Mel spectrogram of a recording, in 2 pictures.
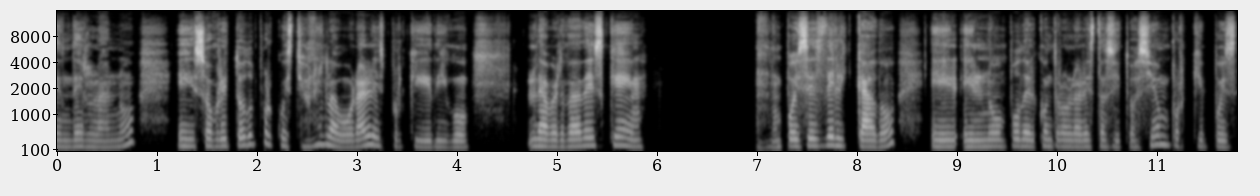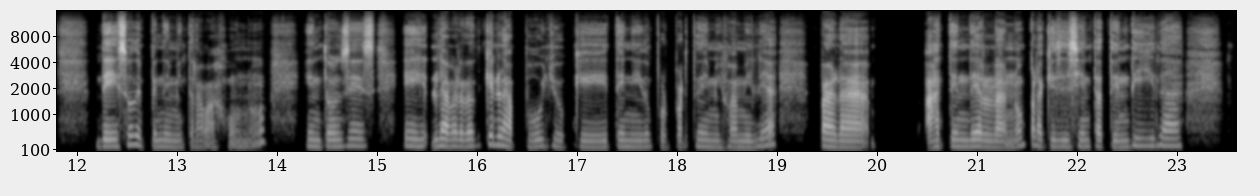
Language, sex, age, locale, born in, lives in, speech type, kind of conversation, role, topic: Spanish, female, 45-49, es-MX, Mexico, Mexico, conversation, podcast, guest, ¿Cómo manejas las interrupciones de tu familia o de tus compañeros de piso cuando estás trabajando o concentrado?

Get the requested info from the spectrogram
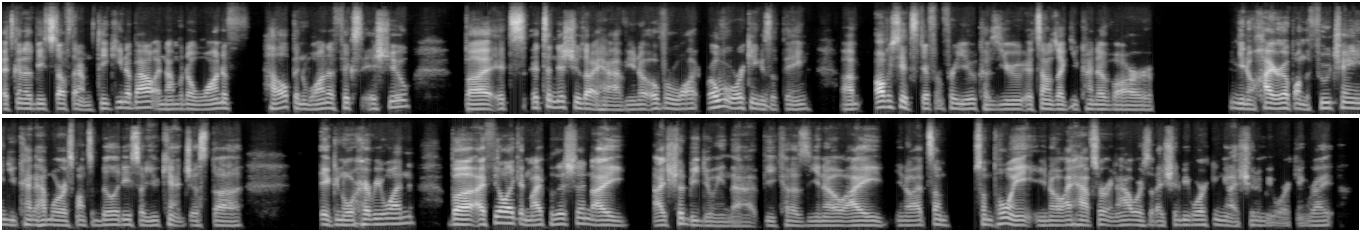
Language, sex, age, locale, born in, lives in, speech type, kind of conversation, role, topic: English, male, 30-34, en-US, United States, United States, conversation, unstructured, none, Which gadget do you rely on most right now, and how does it shape your day?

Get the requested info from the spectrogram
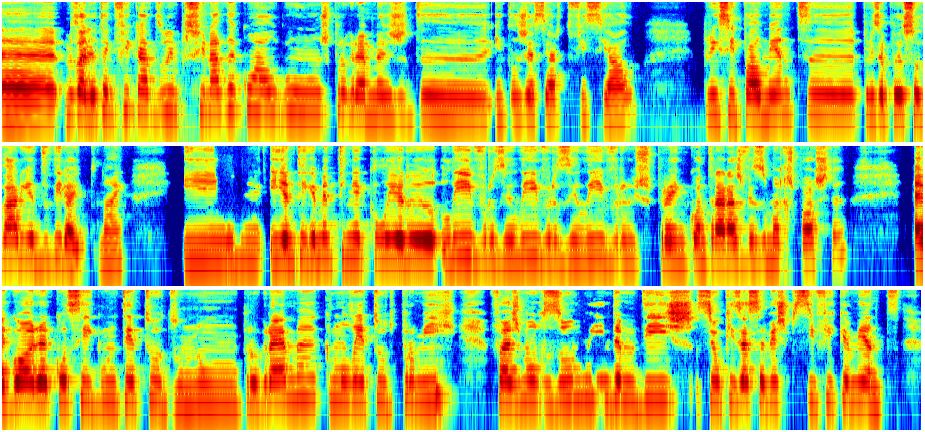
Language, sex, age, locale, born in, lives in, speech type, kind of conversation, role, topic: Portuguese, female, 35-39, pt-PT, Portugal, Portugal, conversation, unstructured, none, Você já ficou impressionado com alguma inovação recente?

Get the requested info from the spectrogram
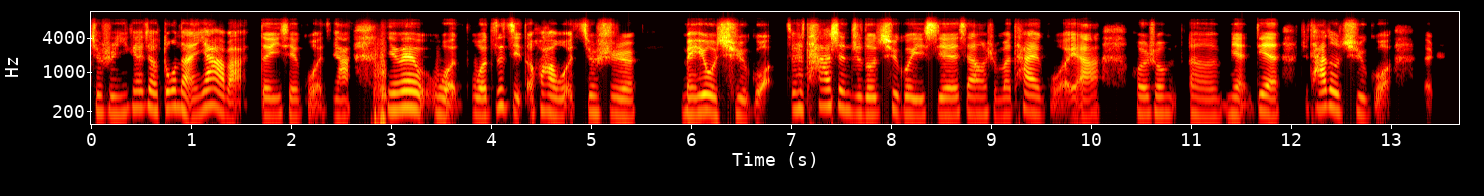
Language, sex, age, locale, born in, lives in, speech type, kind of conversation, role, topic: Chinese, female, 25-29, zh-CN, China, United States, conversation, advice, user, 如何在有限预算下度过一个好玩又充实的假期？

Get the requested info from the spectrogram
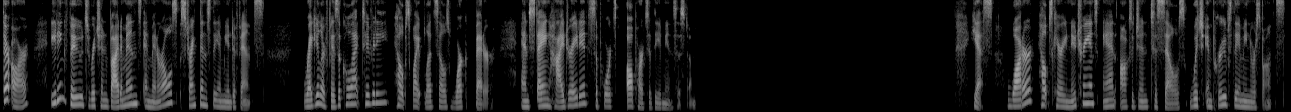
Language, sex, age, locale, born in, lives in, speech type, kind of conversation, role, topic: English, female, 40-44, en-US, United States, United States, read, expert-assistant, expert, How does the human body defend against diseases?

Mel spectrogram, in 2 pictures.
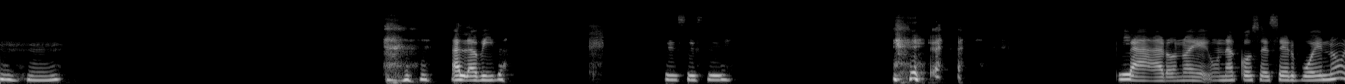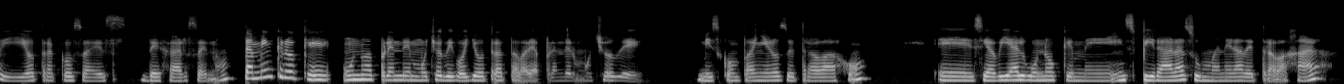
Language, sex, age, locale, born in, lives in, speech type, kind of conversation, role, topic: Spanish, female, 35-39, es-MX, Mexico, Mexico, conversation, unstructured, none, ¿Alguna vez un trabajo que parecía normal te ha cambiado la vida?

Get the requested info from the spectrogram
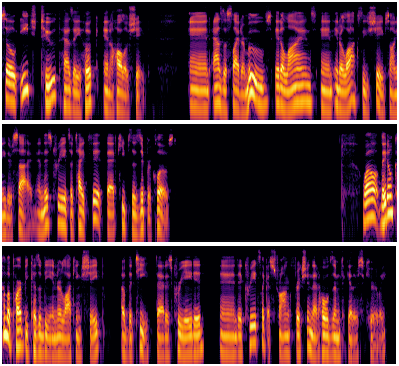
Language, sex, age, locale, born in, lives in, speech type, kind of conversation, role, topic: English, male, 35-39, en-US, United States, United States, read, expert-assistant, expert, How does a zipper fasten two sides together?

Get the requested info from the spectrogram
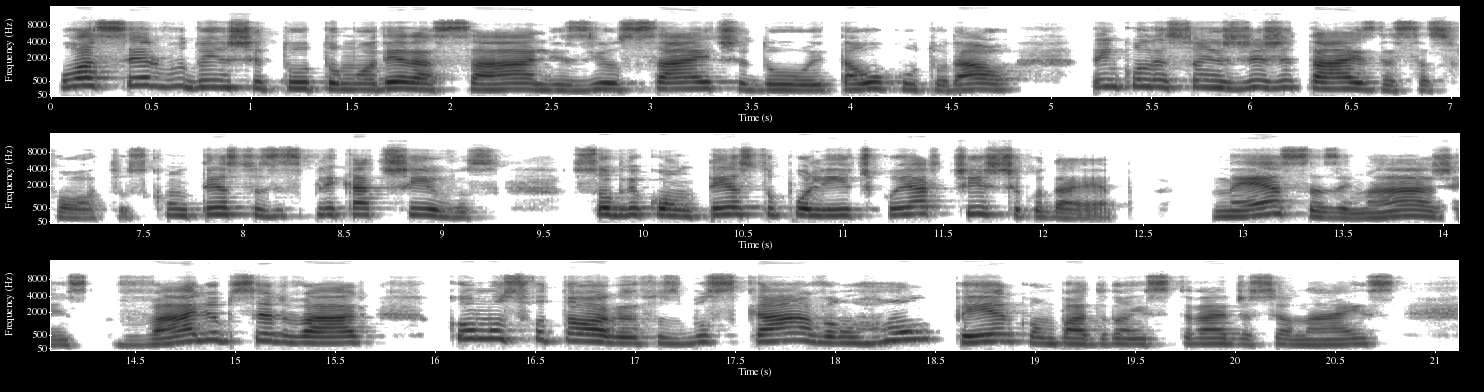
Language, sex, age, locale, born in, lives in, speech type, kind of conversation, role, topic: Portuguese, female, 55-59, pt-BR, Brazil, United States, read, expert-assistant, expert, Como desenvolver um olhar crítico para analisar fotos e obras de arte?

